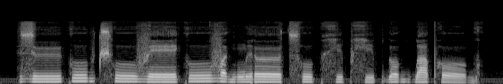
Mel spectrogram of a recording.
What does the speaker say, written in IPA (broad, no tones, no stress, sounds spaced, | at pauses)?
z ʉː k uː ɡ t͡ʃʰ uː v eː k uː v ɐ ɡ ŋ͡m ɨ ɾ ɵː t͡sʰ u k x i p x i p ɗ o ɡ ɡ͡b a pʰ oː ɡ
